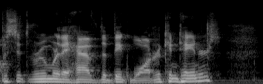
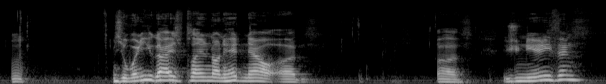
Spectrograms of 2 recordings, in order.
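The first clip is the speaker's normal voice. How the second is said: pitched-up talk around a mouthful of food; 5 semitones higher than usual. Acting out a man waving you guys over while eating, talking with mouth full. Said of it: "waves you over with his mouth full of food".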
